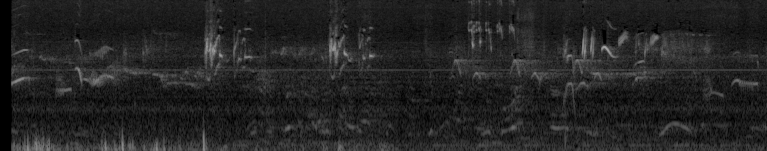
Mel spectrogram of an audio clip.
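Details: Common blackbird singing in a Kyiv park amid a busy chorus: mellow fluted phrases with high squeaky twitters, mixed with other birds' chirps and low rumbling thumps at the start.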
